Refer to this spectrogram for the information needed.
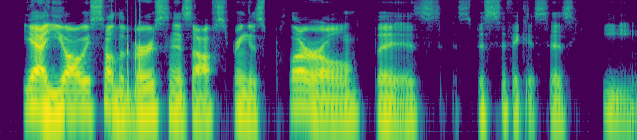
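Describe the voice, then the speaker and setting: Loud, bright and sharp, the voice moves at a moderate pace with ordinary pitch variation and a dry, close sound with no echo. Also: man, medium pitch for a man. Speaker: bible study leader. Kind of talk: interactive bible study. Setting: live stream.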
